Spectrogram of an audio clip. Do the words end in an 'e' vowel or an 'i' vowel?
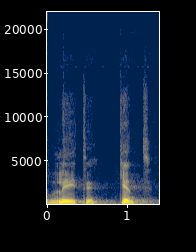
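e vowel. The final vowels are kept as an e sound. This is how it is said in the south. "a conservação do E em sílaba final"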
